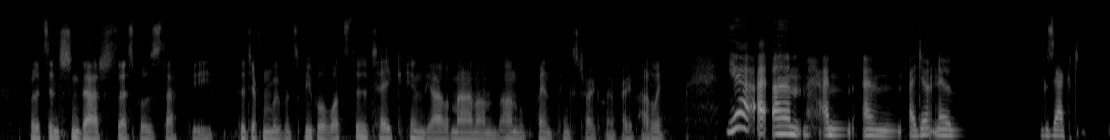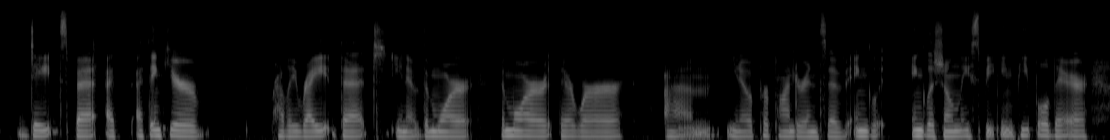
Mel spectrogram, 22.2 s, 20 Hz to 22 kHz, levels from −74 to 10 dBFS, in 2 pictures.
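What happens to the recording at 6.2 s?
Nothing goes wrong at 6.2 s; the speech carries on intact through that moment, with no dropout, click, distortion or other fault.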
